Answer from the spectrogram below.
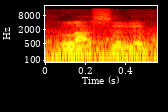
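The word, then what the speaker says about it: La Salette: Anong pronunciation ng Lasalet? Lasalet po.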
